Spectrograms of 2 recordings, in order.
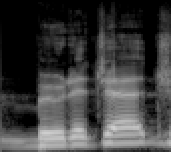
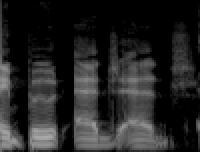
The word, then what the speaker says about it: Buttigieg: But I mean, only because Laura was like, I heard that Mayor Pete, which is, the name is actually pronounced Buttigieg. Is that right? – Buttigieg. – Buttigieg. That's going to be T-shirts that say boot edge edge. – It's boot edge edge, which doesn't make it easier, to be honest with you.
